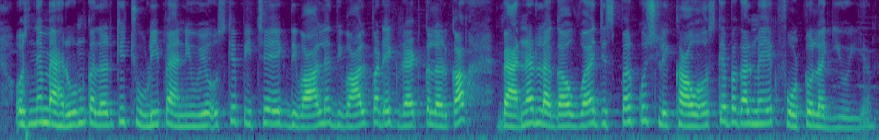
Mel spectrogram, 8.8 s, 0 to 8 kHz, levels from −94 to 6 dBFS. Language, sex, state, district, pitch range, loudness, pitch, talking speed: Hindi, female, Jharkhand, Jamtara, 215-255 Hz, -24 LUFS, 230 Hz, 250 wpm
